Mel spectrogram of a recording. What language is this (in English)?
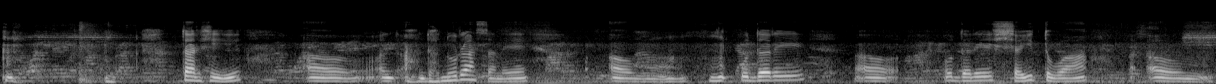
Sanskrit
